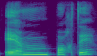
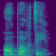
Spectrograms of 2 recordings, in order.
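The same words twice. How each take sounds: First: Emporter with an English em sound; anglicised French; wrong English take. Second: Emporter with open nasal en, no M; French nasal. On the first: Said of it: "I'm not gonna say". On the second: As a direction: drop jaw for Emporter. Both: Shown as a demonstration.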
